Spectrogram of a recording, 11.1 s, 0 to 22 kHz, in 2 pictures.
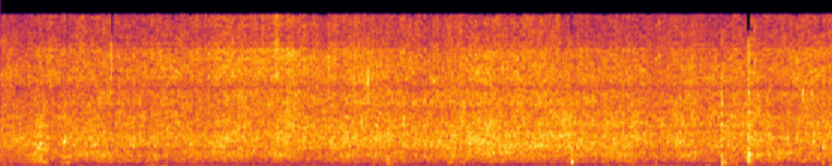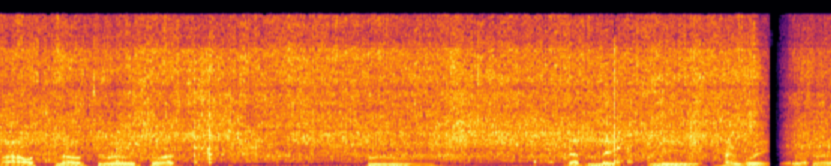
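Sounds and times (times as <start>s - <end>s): food sizzling in hot oil: 0.0s - 11.0s.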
